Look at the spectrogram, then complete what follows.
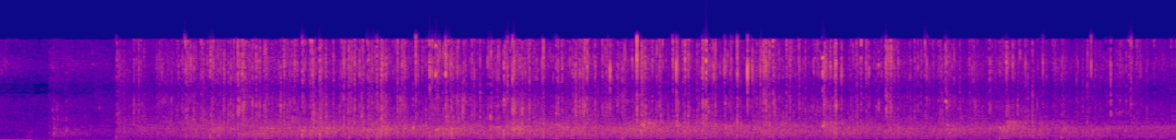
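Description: Audience applauding: the clapping starts a moment in, swells to a full round within about a second, and thins out near the end.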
